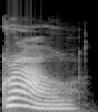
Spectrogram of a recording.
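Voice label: "growl", British English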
